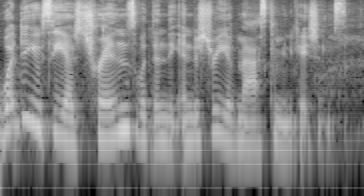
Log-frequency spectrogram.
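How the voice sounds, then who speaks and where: Here is a woman with an American accent and a plain, everyday voice, pitched fairly low and moving at a moderate pace. The recording is very clean, with a silent background. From Atlanta, US South. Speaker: podcast host. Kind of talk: casual interview. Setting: conference.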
